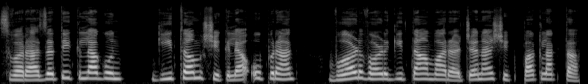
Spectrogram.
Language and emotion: Goan Konkani, neutral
